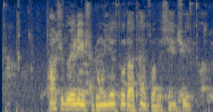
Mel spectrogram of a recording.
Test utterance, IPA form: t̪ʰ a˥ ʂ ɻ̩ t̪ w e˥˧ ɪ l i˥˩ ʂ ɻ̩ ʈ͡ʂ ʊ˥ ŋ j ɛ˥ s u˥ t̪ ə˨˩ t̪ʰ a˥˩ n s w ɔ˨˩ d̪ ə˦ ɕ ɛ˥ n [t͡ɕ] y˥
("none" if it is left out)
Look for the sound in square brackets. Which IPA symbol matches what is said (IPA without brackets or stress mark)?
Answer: t͡ɕʰ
